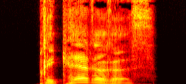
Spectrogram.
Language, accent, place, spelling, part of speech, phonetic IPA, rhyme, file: German, Germany, Berlin, prekäreres, adjective, [pʁeˈkɛːʁəʁəs], -ɛːʁəʁəs, De-prekäreres.ogg
- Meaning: strong/mixed nominative/accusative neuter singular comparative degree of prekär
